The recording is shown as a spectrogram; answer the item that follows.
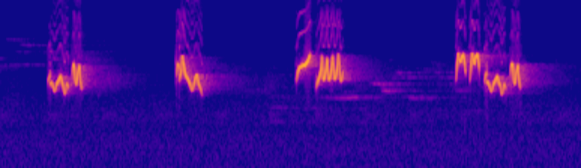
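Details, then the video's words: Short warbled phrases from a red-eyed vireo, four in all, each a quick up-and-down whistled burst, delivered roughly once a second in a quiet setting. "sound of birds Vireo olivaceus"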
